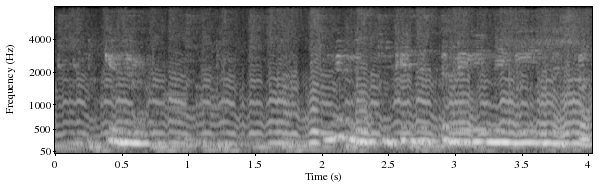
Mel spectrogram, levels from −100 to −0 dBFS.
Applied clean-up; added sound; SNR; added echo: none; Buzz; 8 dB; reverberation time 0.9 s.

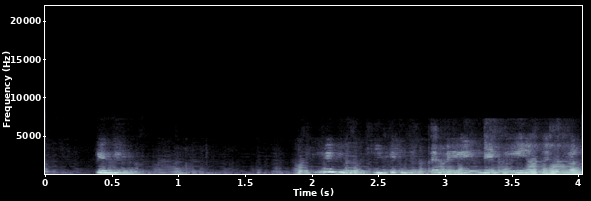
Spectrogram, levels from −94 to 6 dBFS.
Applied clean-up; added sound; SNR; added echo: neural mask model DeepFilterNet 3.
